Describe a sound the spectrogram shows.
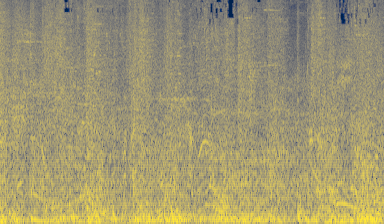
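Video game spell effects crackle and boom in a busy fight.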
